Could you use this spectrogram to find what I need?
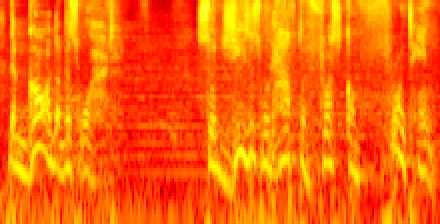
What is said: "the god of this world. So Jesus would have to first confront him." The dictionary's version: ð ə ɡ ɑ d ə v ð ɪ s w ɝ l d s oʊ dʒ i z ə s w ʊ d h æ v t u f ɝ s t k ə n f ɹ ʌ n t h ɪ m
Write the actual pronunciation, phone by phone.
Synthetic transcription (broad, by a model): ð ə ɡ ɑ d ə v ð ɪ s w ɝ d s oʊ dʒ i z ə s w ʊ d h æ f t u f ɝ s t k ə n f ɹ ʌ n t h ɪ m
